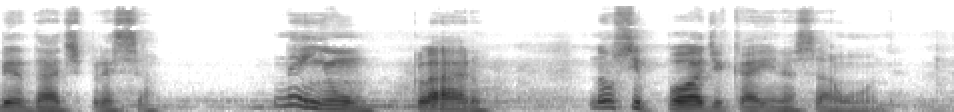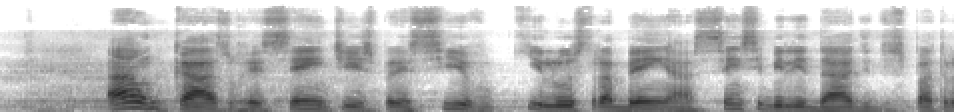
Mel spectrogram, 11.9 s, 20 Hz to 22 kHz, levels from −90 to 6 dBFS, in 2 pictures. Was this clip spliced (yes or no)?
no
